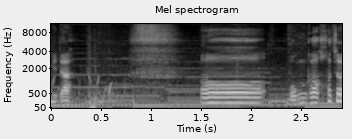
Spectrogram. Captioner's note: sigh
